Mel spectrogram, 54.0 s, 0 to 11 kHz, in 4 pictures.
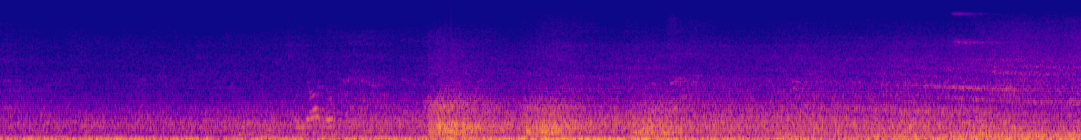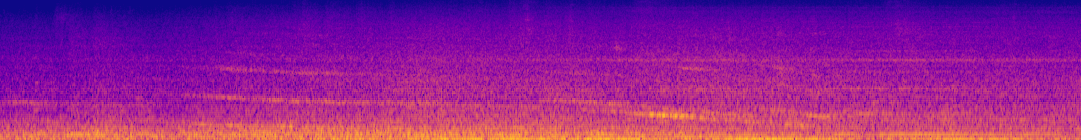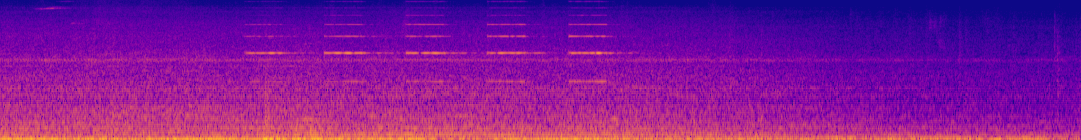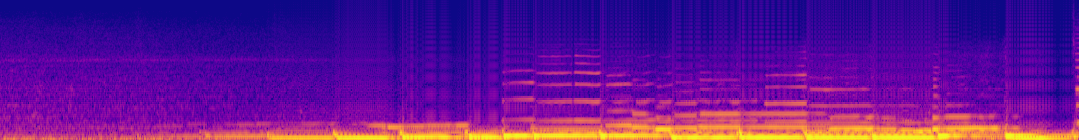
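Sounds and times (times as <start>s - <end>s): metro train rumble and whine: 0.0s - 54.0s
electronic door warning beeps: 30.1s - 34.9s.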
